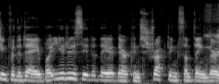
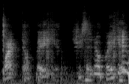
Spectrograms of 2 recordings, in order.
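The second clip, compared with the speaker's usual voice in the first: upset dwarf; 8 semitones higher, 4 dB quieter, faster than usual. Acted. Dwarf upset about bacon.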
